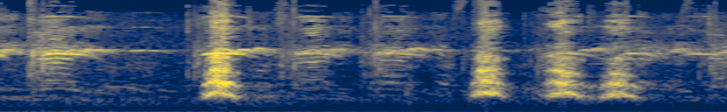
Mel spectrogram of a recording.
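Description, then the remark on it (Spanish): A dog barks four times in short, sharp bursts, one early and then three in quick succession, over a steady murmur of a crowd of more than a hundred people protesting outside the Government delegation in Galicia against a decree limiting antibiotic prescription. “Más de un centenar de personas y algún que otro perro han vuelto a protestar frente a la delegación del Gobierno de Galicia contra el decreto que les limita la prescripción de antibióticos.”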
